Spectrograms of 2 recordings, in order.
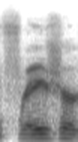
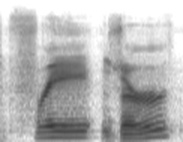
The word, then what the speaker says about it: Fraser: Apparently I was pronouncing Frazier incorrectly. It's Frazier.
